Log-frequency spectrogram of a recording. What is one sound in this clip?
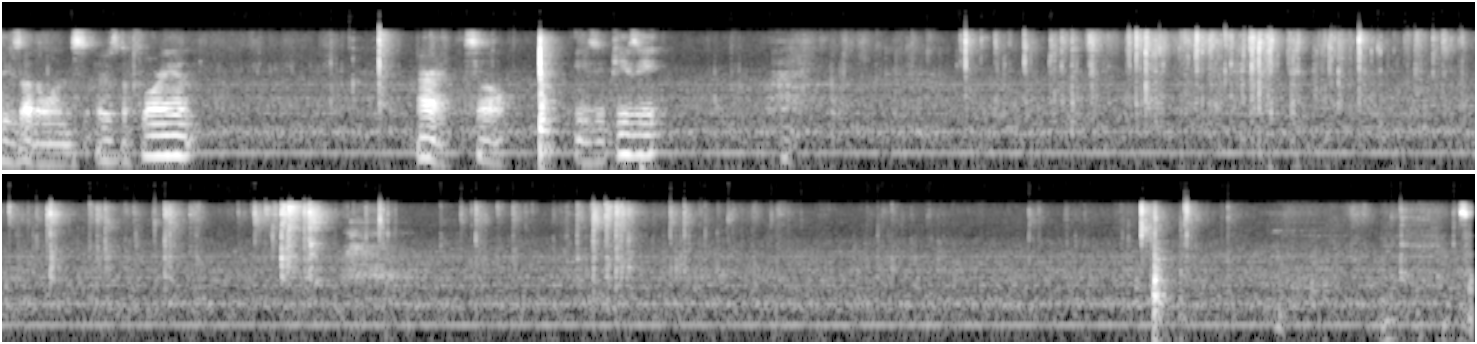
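Trading cards rustle and slide between hands.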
